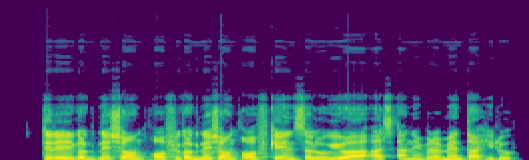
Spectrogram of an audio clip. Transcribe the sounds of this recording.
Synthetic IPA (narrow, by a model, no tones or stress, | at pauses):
teɾeɹɛkɔɡneʃɔ̃nɔfɹɛkɔɡniʃɔ̃nɔfkẽnsalowiwaʔasãnɛ̃nvaɹɔ̃mɛ̃ntalhiɹo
